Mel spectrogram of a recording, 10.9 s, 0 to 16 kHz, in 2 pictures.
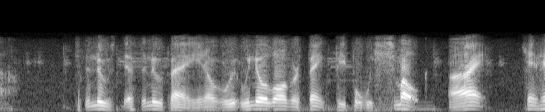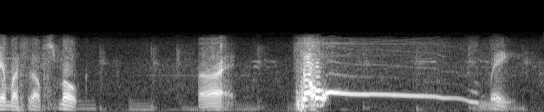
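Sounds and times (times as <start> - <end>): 
speech: 0.8 - 6.5, 7.4 - 8.8, 10.2 - 10.7
dog howling: 8.4 - 10.3.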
